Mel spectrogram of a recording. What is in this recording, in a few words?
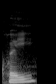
"kui2", chinois; Cours de Chinois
